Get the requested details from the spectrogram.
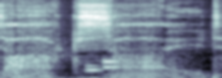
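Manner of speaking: low, slow, drawn-out creature voice. Recapping a Batman movie plot, the speaker attempts a parademon voice. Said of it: "It's hard to do a parademon's voice".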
